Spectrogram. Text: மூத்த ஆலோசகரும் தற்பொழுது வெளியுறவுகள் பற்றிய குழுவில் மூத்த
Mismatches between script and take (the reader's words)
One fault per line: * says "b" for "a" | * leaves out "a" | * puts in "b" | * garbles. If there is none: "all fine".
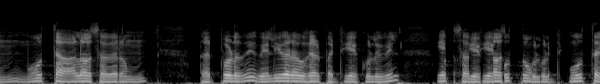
* garbles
